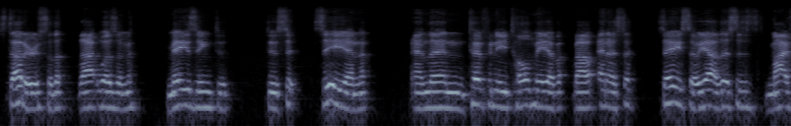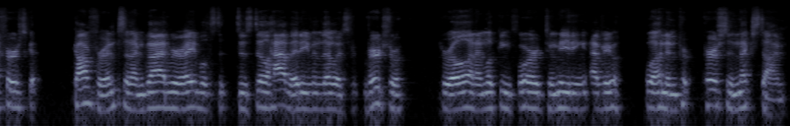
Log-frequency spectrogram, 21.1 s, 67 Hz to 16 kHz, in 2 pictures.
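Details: 27-year-old who self-identifies as a person who stutters, speaking at a stuttering association online open mic; real, unscripted speech showing stuttering.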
